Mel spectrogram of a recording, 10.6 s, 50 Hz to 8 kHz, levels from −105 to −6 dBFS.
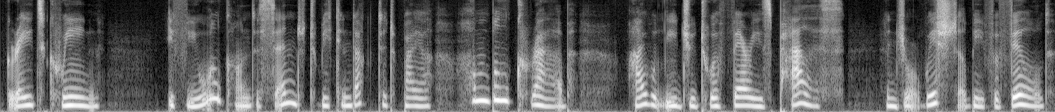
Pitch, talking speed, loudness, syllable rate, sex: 235 Hz, 155 wpm, -17 LUFS, 4.5 syllables/s, female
